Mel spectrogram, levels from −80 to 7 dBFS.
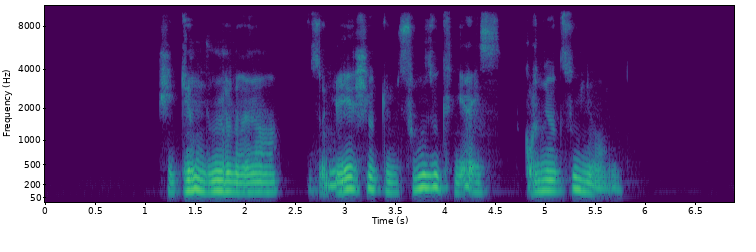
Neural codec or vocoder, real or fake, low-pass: autoencoder, 22.05 kHz, a latent of 192 numbers a frame, VITS, trained on one speaker; fake; 9.9 kHz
